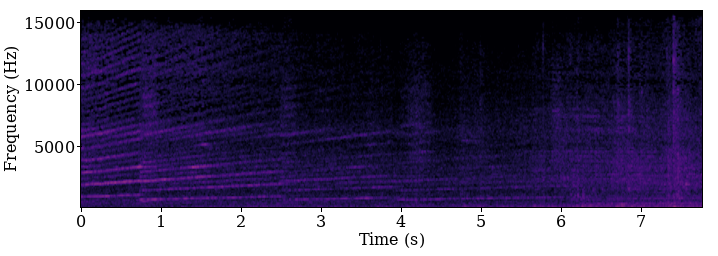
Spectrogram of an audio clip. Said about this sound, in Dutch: En ik zit nu in de sprinter waar ik ongeveer een uurtje lang in moet zitten.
